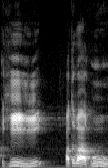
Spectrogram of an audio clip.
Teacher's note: যখন আমরা উ বা হি উচ্চারণ করছি তখন জিভটা উপরের দিকে উঠছে একটু হালকা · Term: হাই ভাওয়েল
